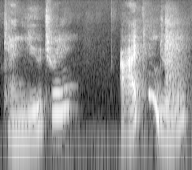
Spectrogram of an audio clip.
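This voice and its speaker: A woman's voice: fairly low pitch, huge pitch swings, slow pace, a little hiss or hum. A woman reading a picture book aloud to children, then talking it over with them like a teacher and asking them questions. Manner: warm teacherly, asks questions to young listeners. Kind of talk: children's read-aloud with discussion.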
